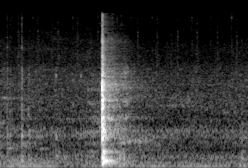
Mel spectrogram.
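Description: A single sharp wooden knock about a second in, from the case of a heavy wooden bracket clock as it is handled and turned around.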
